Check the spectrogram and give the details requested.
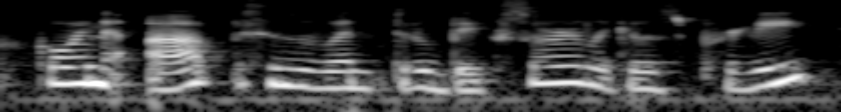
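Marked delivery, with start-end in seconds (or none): none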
